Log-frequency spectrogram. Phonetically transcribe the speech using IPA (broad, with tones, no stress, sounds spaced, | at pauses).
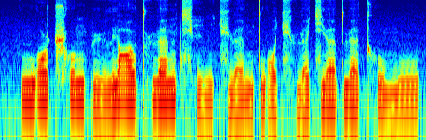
n̪ w ɔ˦ ʈ͡ʂʰ ʊ˦ ŋ p y˨˩ l j ɑ˦ ʊ̯ t̪ʰ ɥ ɛ˦ n t͡ɕʰ i˨˩ ŋ t͡ɕ ɥ ɛ˨˦ n t̪ w ɔ˨˦ t͡ɕʰ ɥ ɛ˨˦ t͡ɕ j ɛ˦ t̪ ɥ ɛ˥˨ kʰ u˥˨ m u˦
